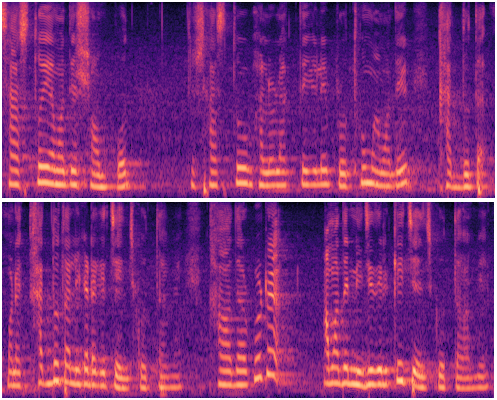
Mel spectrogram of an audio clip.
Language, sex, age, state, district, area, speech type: Bengali, female, 45-60, West Bengal, Paschim Bardhaman, urban, spontaneous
